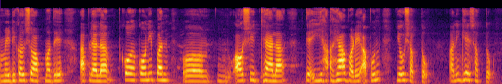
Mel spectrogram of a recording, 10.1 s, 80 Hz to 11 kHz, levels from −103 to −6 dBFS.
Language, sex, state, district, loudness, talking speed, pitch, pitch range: Marathi, female, Maharashtra, Aurangabad, -18 LUFS, 100 wpm, 225 Hz, 205-245 Hz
